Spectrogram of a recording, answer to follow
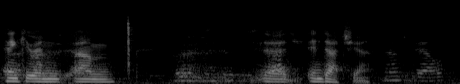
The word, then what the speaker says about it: Dankjewel: Dankjewel. Dankjewel. Dankjewel. Like die? Dank. Yeah. Jawel. Dankjewel. Dankjewel.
